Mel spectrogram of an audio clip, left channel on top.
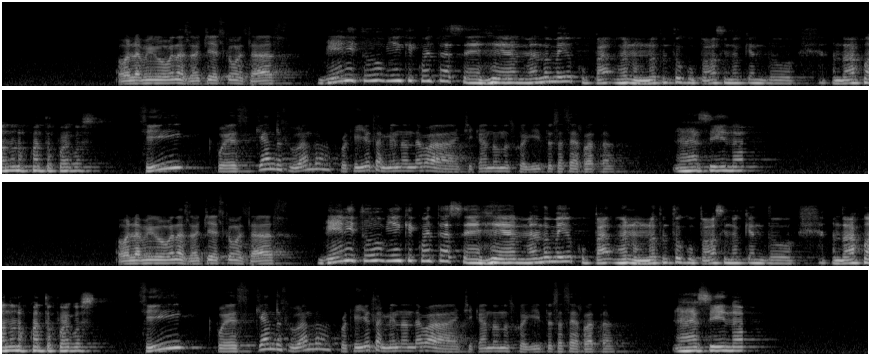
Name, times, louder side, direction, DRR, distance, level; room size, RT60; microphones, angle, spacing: voice 1, 1.1-2.9 10.1-10.6 10.8-14.8, right 1 dB, 15° right, 7 dB, 2.0 m, -30 dB
voice 2, 3.2-9.6 15.4-16.1, right 2 dB, 80° right, 11 dB, 1.4 m, -26 dB
28.5 x 22.5 x 7.8 m, 0.62 s
head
